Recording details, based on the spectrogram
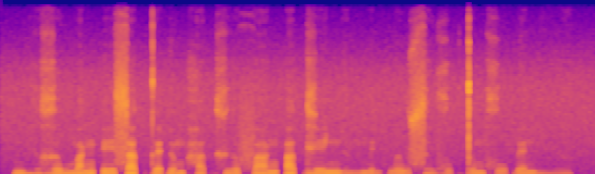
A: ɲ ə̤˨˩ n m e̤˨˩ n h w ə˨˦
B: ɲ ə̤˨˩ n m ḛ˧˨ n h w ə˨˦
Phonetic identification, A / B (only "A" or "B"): B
